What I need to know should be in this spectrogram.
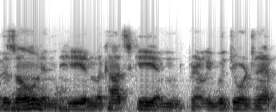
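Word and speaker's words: Lacatski: Bigelow, and then James Latatsky wrote. Did they both, was it Latatsky? Lakatsky, L-A-C-A-T. I'm so good with pronouncing names.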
